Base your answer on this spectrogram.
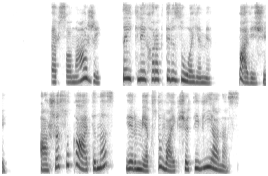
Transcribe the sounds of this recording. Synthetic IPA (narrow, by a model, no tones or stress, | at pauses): pʲɛɾsɔnɑːʒɐɪ | t̪ɐɪkʲlʲɛɪxɐɾɐkt̪ʲɛɾʲɪzuɔjɛmʲɪ | pɑːʋʲizʲd͡ʒʲʊj | ɑʃɐsʊkɑːt̪ʲɪnɐs | ɪɾmʲeːkst̪ʊʋɐɪkʃʲt͡ʃʲoːt̪ʲɪʋʲiɛnɐs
